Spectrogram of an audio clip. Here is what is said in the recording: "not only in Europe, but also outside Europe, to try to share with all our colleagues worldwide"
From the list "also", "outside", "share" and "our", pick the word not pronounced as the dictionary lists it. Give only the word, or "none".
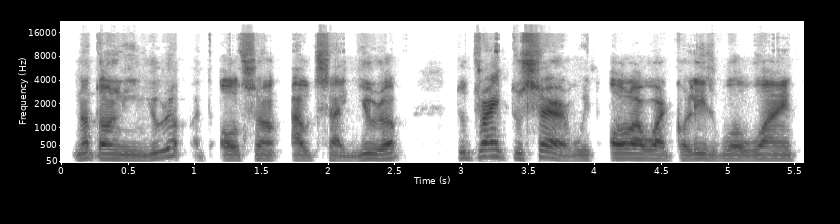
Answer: share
